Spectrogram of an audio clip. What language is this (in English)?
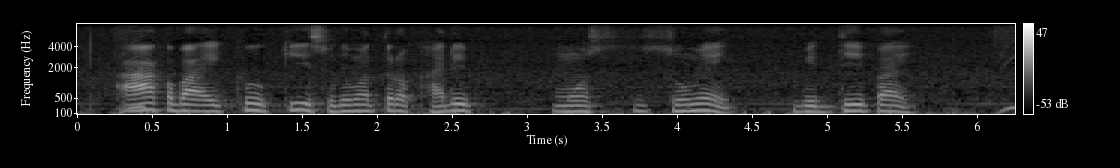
Bangla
